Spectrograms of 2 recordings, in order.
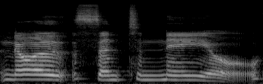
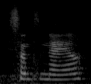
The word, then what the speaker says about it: Centineo: little kid, to like you grew up into Noah Centineo. That's how you say his name, right? Centineo? Yeah. Centineo.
